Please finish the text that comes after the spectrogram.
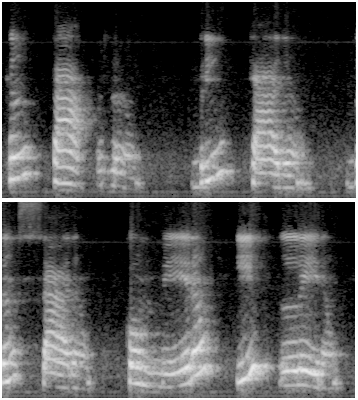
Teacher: a sílaba tônica, ela não corresponde à última sílaba, ela corresponde à penúltima sílaba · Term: paroxítonas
